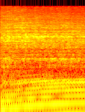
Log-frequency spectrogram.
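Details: Honda-powered demolition derby car just after its fuel pump assembly was rebuilt: running with a steady, even low rumble, no misses or stumbles, holding a smooth idle.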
